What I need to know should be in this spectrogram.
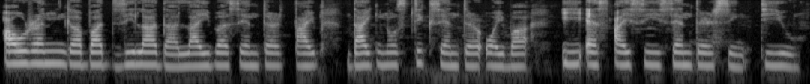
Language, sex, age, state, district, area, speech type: Manipuri, female, 18-30, Manipur, Senapati, urban, read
